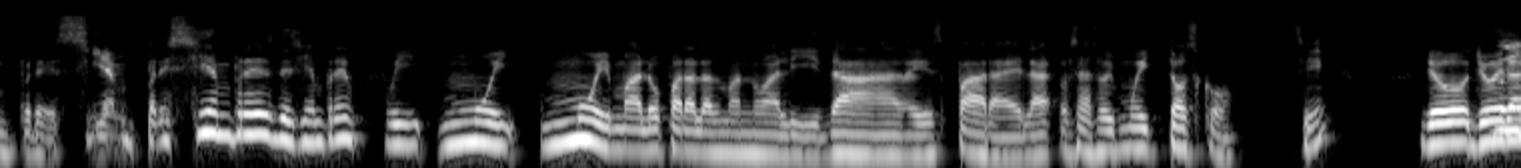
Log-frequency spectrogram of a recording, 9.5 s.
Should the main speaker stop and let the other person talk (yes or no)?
yes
